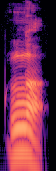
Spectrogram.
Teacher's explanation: ङ, इसका उच्चारण क आदि वर्णों की तुलना में काफी पीछे है। यह अल्प प्राण घोष कोमल तालव्य नासिक व्यंजन ध्वनि है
